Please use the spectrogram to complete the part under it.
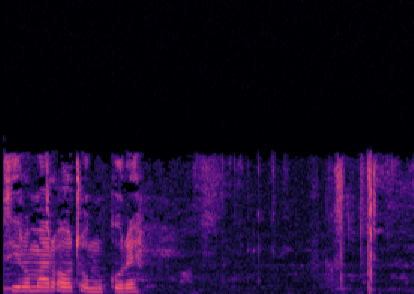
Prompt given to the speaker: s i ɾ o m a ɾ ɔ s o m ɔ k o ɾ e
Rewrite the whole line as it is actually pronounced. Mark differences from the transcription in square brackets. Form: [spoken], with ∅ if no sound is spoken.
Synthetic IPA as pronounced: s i ɾ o m a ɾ ɔ [t] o m [u] k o ɾ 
